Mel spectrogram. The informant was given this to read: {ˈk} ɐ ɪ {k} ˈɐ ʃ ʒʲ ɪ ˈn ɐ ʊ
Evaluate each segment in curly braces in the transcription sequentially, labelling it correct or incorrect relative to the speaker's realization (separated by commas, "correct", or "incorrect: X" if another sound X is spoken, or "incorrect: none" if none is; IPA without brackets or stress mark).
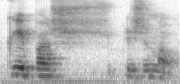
correct, incorrect: p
